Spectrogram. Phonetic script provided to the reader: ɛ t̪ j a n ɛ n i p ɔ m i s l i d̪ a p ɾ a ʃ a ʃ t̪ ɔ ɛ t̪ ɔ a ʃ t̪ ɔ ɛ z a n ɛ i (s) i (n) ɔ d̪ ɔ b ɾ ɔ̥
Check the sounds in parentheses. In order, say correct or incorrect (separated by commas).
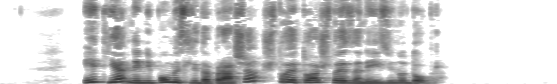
incorrect, correct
